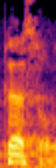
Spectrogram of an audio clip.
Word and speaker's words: Purcell: Yes, you mean you should have pronounced it Purcell, which is quite correct.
